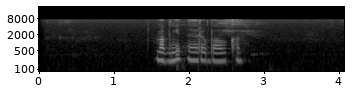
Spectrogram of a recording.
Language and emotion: Russian, neutral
